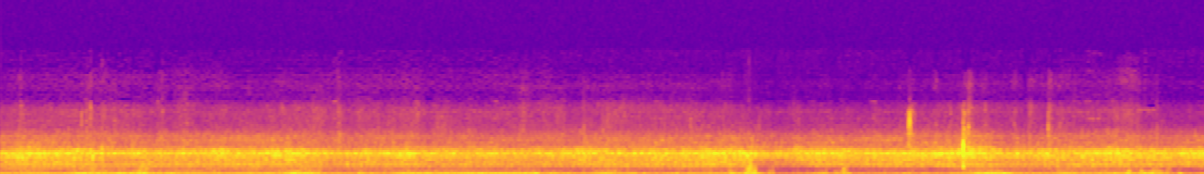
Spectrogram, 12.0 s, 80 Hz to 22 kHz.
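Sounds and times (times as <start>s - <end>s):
boat engine droning: 0.0s - 12.0s
faint whine: 0.0s - 12.0s.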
